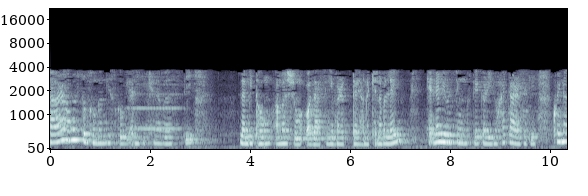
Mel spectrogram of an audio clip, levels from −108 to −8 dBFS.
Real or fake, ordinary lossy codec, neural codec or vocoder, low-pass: real; MP3, 16 kbps; none; 3.6 kHz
